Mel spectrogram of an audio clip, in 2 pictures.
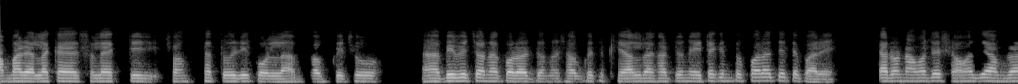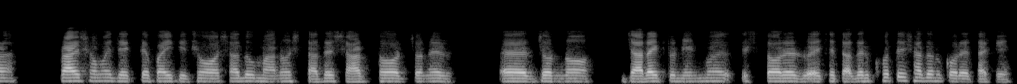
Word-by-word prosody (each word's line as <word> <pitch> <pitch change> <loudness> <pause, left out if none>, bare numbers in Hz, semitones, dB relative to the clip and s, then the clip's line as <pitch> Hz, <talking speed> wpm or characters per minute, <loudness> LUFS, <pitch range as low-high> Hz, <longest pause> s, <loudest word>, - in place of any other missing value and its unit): আমার 145 +1 +3
এলাকায় 145 0 +3
আসলে 145 +1 -2
একটি 145 +1 -4 0.4
সংস্থা 140 +2 -3
তৈরি 145 0 +3
করলাম। 130 -1 +2 0.2
সবকিছু 135 +1 -2 0.7
আ - - 0 0.2
বিবেচনা 155 -1 +4
করার 140 -1 +5
জন্য, 135 0 -3 0.2
সবকিছু 135 +1 -3
খেয়াল 140 0 +2
রাখার 145 0 -1
জন্য 150 0 -2
এটা 155 +3 -1
কিন্তু 160 0 -3
করা 165 +1 +3
যেতে 160 -2 -1
পারে। 120 -1 0 0.5
কারণ 155 +1 +3
আমাদের 155 +2 +1
সমাজে 150 +1 0
আমরা 150 +1 +1 0.6
প্রায় 155 0 +6
সময় 160 -1 -2
দেখতে 145 +1 -2
পাই 145 0 +3
কিছু 140 +1 -5 0.2
অসাধু 145 +2 -1 0.2
মানুষ 140 +2 -2 0.2
তাদের 135 +4 0
স্বার্থ 130 0 -1 0.2
অর্জনের 140 +1 -2 0.6
অ্যা 140 - +5 0.3
জন্য 140 -1 +1 0.6
যারা 135 +1 +5
একটু 145 0 -5
নিম্ন 140 +1 -5 0.5
স্তরে 145 0 +3
রয়েছে 135 - +1
তাদের 145 +2 +2
ক্ষতি 165 +2 -1
সাধন 160 -1 0
করে 135 -1 +3
থাকে। 120 - -3
145 Hz, 140 wpm, -23 LUFS, 140-150 Hz, 0.7 s, প্রায়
